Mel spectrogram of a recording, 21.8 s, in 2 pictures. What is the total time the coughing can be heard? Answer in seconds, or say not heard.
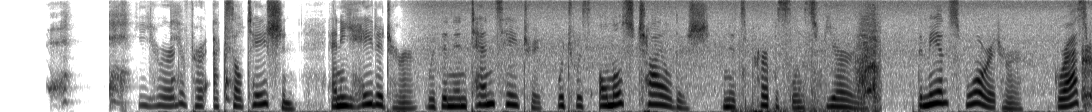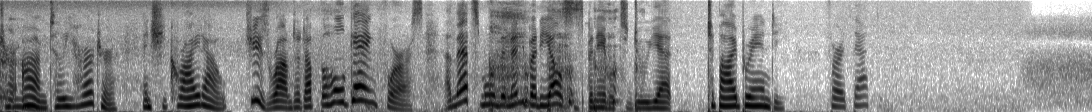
4 s.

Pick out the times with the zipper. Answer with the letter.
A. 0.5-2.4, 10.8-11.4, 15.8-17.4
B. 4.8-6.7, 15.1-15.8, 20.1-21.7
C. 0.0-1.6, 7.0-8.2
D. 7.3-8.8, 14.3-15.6
D.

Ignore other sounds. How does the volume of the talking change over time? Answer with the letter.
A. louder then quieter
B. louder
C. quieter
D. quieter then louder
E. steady
E.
